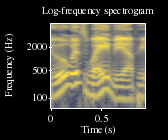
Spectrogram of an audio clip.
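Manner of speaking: plain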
